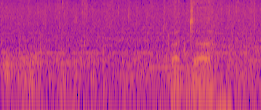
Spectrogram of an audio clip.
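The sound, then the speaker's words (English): Steady rain on a stormy morning gives a constant hiss of falling drops with a low rumble underneath, swelling slightly toward the end and continuing without pause. “It's still raining this morning, sort of suiting our mood. Kind of stormy weather.”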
